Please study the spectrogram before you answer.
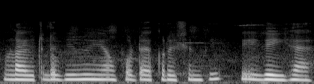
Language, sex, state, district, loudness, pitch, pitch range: Hindi, female, Punjab, Pathankot, -15 LUFS, 220 Hz, 215-225 Hz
